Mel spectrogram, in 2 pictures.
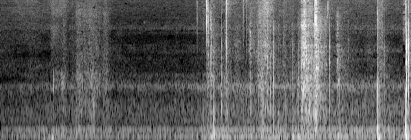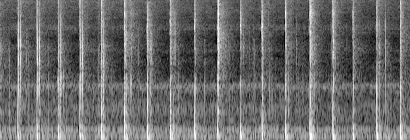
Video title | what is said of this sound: Miss Pauley Bakes Bread | Do you know how you know that bread is ready? When you tap it, it makes a hollow sound.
